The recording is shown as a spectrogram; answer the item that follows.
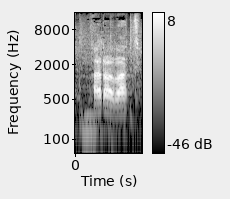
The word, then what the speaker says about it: Ararat: Ararat pode.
